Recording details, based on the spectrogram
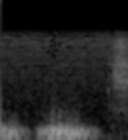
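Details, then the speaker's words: Normal bronchovesicular breath sounds heard by stethoscope between the scapulae during a thorax exam: soft, moderate-pitched rushing sounds with inspiration and expiration of equal length. "you should hear bronco vesicular sounds between the scapulae these sounds are moderate in pitch and amplitude with an inspiratory phase equal to the expiratory phase"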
